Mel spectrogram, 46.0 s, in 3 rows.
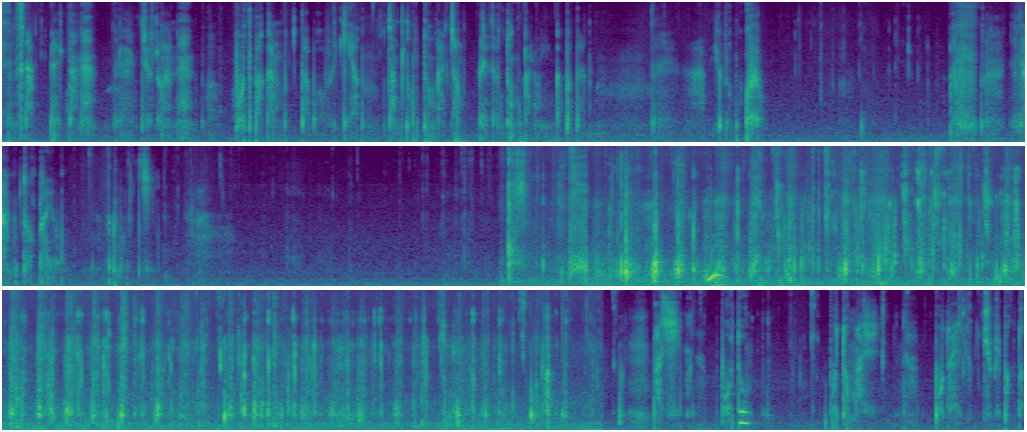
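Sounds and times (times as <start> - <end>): crunching and wet chewing: 11.8 - 14.8, 15.4 - 41.4, 42.1 - 46.0
biting into macaron: 21.6 - 40.1.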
